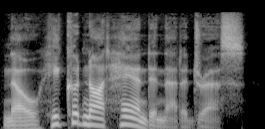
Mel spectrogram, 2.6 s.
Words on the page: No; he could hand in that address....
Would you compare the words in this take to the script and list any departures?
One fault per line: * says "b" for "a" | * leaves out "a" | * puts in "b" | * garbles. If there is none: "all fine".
* puts in "not"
